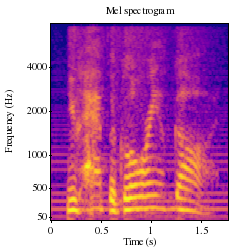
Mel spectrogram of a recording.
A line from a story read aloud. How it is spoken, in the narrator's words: whispered in ear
